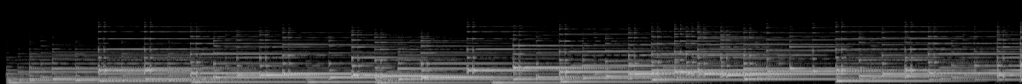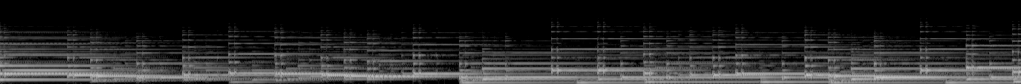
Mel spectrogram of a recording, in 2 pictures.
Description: Healing Harp, traditional

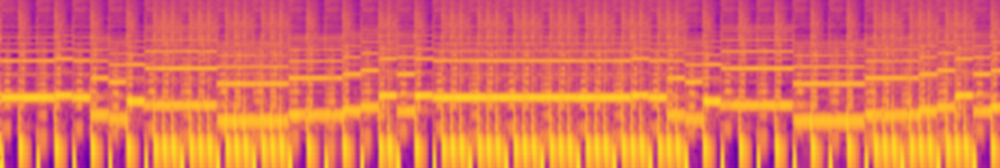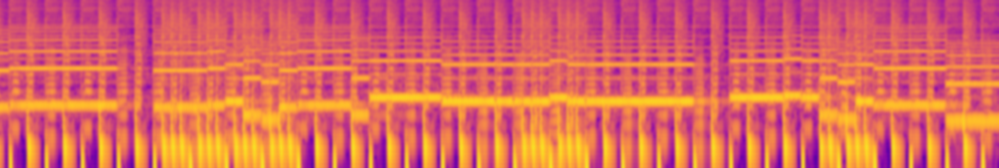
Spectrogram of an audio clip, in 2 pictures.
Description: polka; Silver Threads Among The Gold

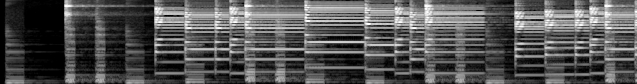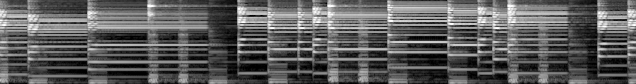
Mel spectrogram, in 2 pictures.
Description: Ethnic Guitar; Schlaf ein mein Blond-Engelein

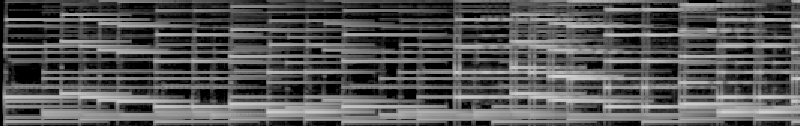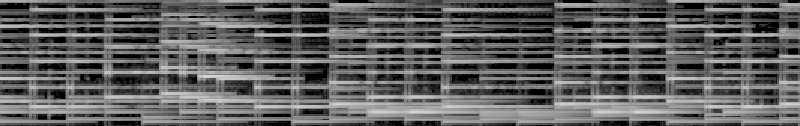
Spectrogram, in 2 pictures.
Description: Music Box, midi

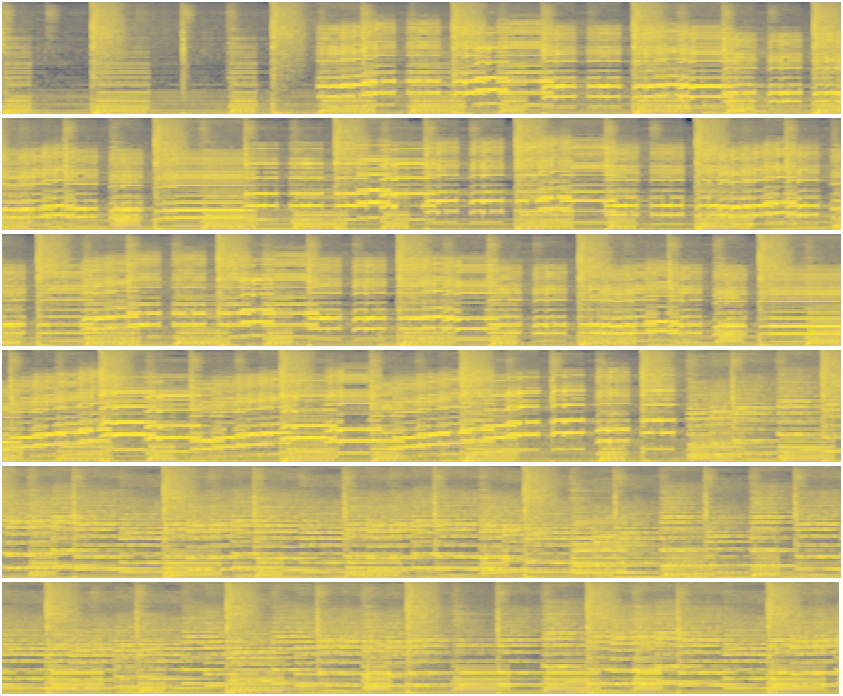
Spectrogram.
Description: Schottish Acoustic; midi; traditional

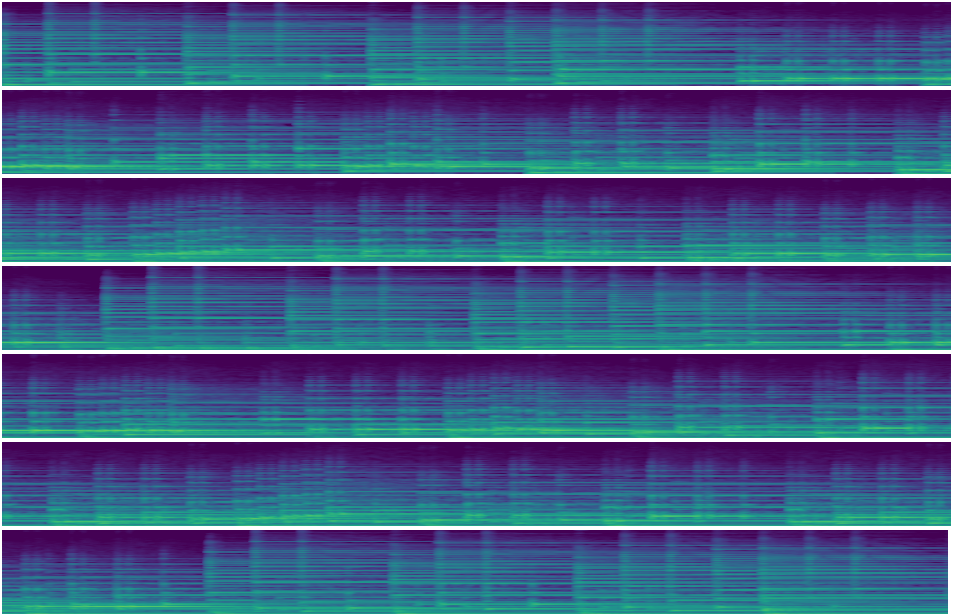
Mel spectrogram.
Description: Healing Harp, midi traditional

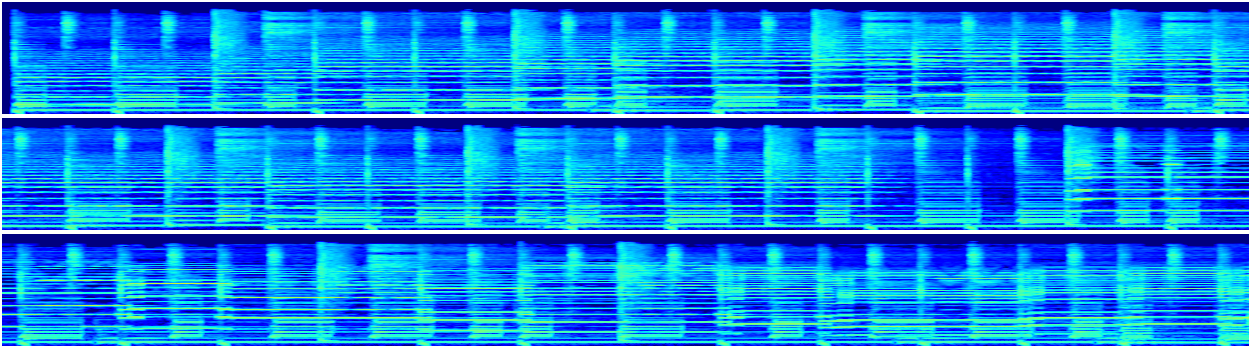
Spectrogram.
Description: Acoustic; The Banks Of Claudy

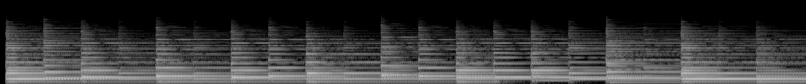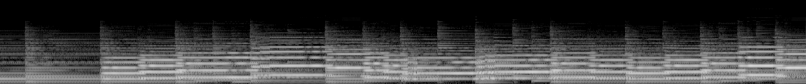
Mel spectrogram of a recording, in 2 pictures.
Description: School Piano; traditional

